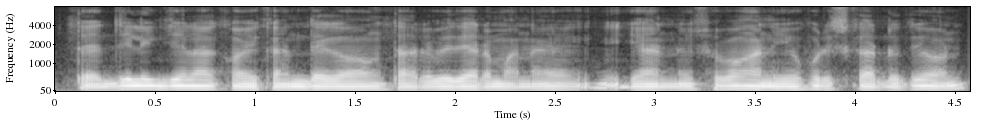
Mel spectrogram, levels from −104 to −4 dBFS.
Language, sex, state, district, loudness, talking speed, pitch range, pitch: Chakma, male, Tripura, Dhalai, -14 LUFS, 170 wpm, 90-100 Hz, 95 Hz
